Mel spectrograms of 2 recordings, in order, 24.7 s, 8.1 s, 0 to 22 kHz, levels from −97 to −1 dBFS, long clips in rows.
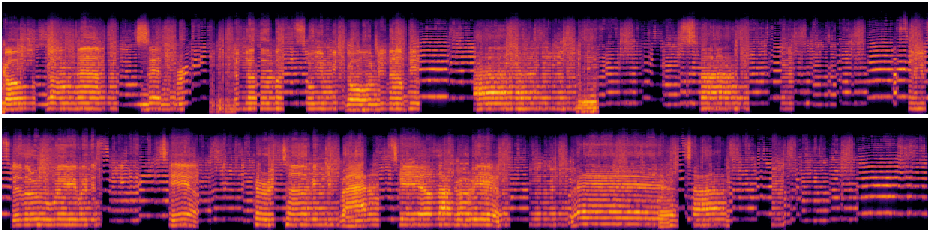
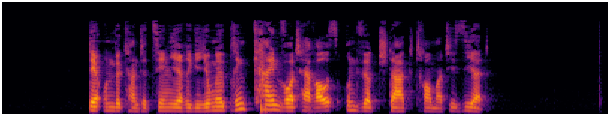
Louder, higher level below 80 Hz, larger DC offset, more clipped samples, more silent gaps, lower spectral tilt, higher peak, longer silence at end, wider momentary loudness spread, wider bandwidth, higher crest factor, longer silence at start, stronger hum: first, -22 LUFS vs -28 LUFS; about the same, -68 dBFS vs -72 dBFS; neither; neither; neither; second, -2 dB/octave vs -5 dB/octave; first, -4 dBFS vs -8 dBFS; second, 0 s vs 1.7 s; about the same, 11 LU vs 10 LU; about the same, 12.5 kHz vs 11.5 kHz; about the same, 18 dB vs 22 dB; second, 0 s vs 1.15 s; neither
